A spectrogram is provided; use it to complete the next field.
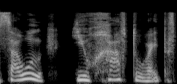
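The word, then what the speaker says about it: Saúl: So I said, his name is Saul, but we pronounce it Saul in Spanish. I said, Saul, you have to write this book.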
